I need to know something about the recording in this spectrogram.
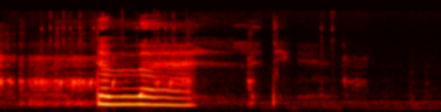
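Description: A computer game plays popping and chiming sound effects through small speakers.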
